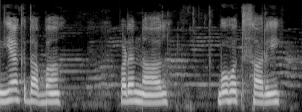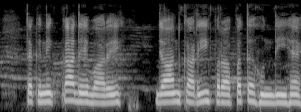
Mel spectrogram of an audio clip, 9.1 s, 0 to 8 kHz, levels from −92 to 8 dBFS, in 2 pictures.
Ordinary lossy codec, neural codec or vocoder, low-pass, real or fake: MP3, 48 kbps; none; 7.2 kHz; real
